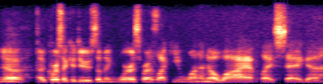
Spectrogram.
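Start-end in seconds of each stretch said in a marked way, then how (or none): 2.3-4.3 low, hushed creepy voice. Joking about promoting My Life with Sega, doing a creepy Joker voice. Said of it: "the creepy voice".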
